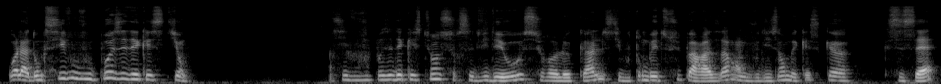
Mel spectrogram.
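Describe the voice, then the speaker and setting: A woman's voice: mid-range voice, warm tone. A middle-aged woman chatting casually in a knitting vlog, rambling with lots of fillers and restarts. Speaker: knitting vlogger.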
